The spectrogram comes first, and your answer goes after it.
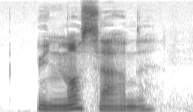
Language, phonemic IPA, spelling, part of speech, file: French, /mɑ̃.saʁd/, mansarde, noun, Fr-mansarde.ogg
- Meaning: attic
